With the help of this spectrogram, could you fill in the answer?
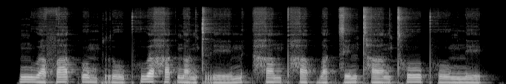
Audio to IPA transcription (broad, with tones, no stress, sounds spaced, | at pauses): ŋ u˨˩ a̯ f aː˦˥ t̚ ʔ o˧ m p r oː˩˦ pʰ u˥˩ a̯ h a˥˩ k̚ n a˨˩ ŋ t r eː˩˦ m | h a˧ m pʰ a˨˩ p̚ w a˨˩ k̚ s e˦˥ n tʰ aː˧ ŋ tʰ oː˥˩ pʰ oː˧ ŋ n eː˨˩ k̚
